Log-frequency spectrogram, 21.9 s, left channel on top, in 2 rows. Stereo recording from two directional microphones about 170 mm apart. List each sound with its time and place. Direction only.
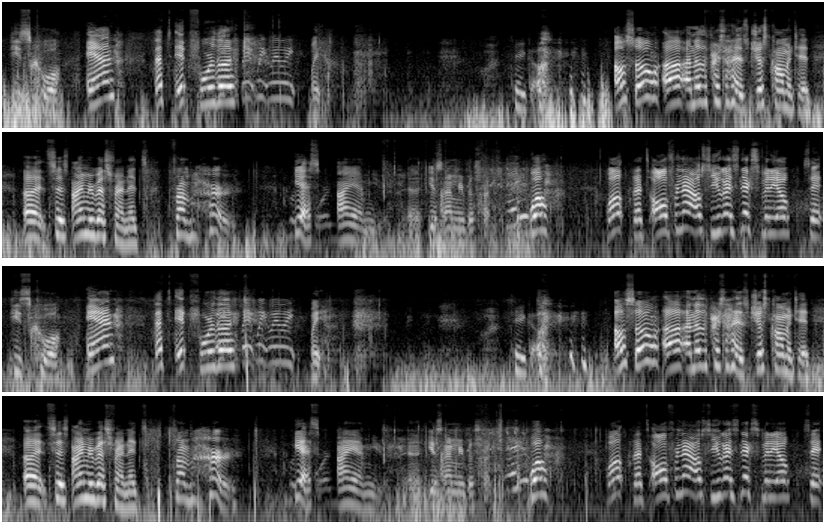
0.1 s speech: 10° right (ahead or behind)
3.3 s a sound: 50° right (ahead or behind)
6.8 s speech: 55° right (ahead or behind)
8.4 s speech: 20° right (ahead or behind)
8.7 s speech: 10° right (ahead or behind)
16.6 s speech: 15° right (ahead or behind)
19.1 s speech: centre (ahead or behind)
